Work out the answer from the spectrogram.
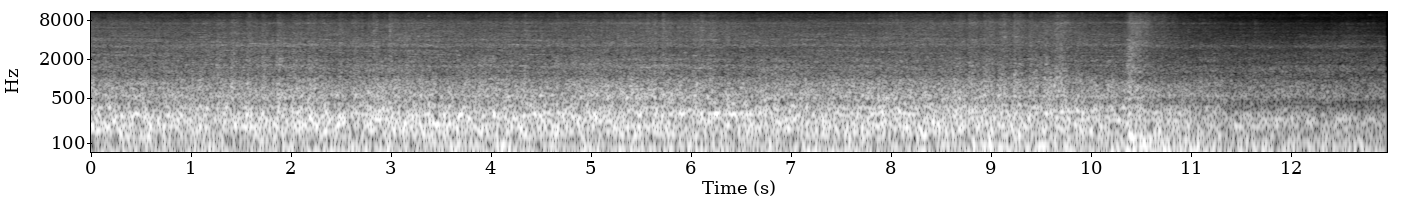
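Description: Freight train of covered hopper cars rolling past at close range, with steady wheel-on-rail noise and a brief sharp noise about ten seconds in. The sound drops off near the end as the last car passes and moves away.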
